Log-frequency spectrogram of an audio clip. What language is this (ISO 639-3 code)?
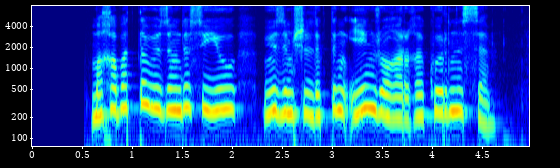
kaz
